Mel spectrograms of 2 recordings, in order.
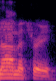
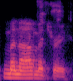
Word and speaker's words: manometry: He, I had monography. I had, am I saying that right? – Monography? Manometry. Manometry. Manometry. Yeah.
